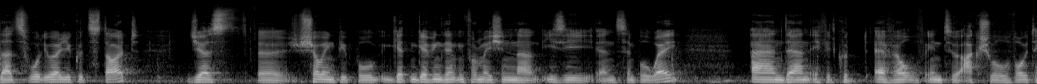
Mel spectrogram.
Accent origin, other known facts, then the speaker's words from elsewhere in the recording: Poland; I'm from Poland.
